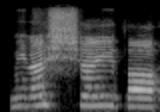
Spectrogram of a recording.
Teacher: शीन की आवाज पूरी मुंह में भर के अदा होगी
